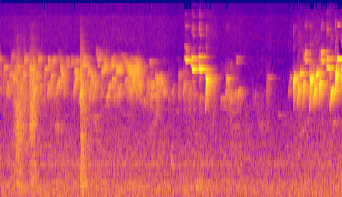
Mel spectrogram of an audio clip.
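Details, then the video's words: Goldfinch in pletivo ziju u ziju stanka song style: soft, rustling twitter at first, then sharp bright phrases, a pause, and a final rapid burst of high, tinkling notes. "Štiglić, Grdelin, češljugar PLETIVO ZIJU U ZIJU STANKA"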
